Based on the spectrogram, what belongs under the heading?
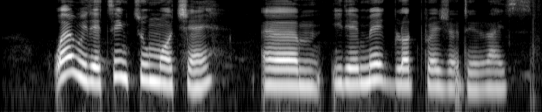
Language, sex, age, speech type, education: Nigerian Pidgin, female, 15-29, spontaneous, tertiary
